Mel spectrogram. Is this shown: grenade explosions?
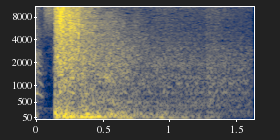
yes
